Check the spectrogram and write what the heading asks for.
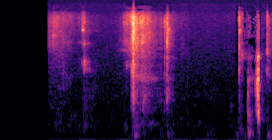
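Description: A handful of short clicks and taps from computer keys, heard over a video-call microphone. The loudest comes about a second in, with a quick double click near the end.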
